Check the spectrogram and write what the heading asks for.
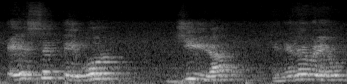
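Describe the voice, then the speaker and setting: Middle-aged Chilean pastor, male, high mellow voice, halting repetitive sermon delivery, heard from afar in an echoey hall. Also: distant mic. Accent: Chilean Spanish. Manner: repetitive, stammering restarts, frequent "¿sí?" to congregation. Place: church hall.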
